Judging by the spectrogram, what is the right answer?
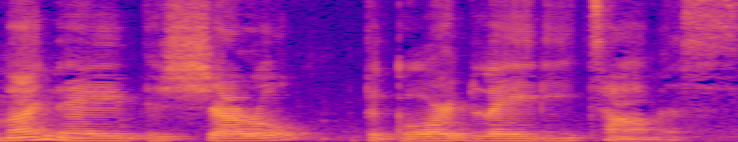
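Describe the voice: Amid audible room echo, a woman speaks slowly at an extremely low pitch, her tone fairly bright.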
